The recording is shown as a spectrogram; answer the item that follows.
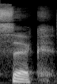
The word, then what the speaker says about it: Sikh: I mean, you can pronounce it Sikh, but it's pronounced Sikh.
